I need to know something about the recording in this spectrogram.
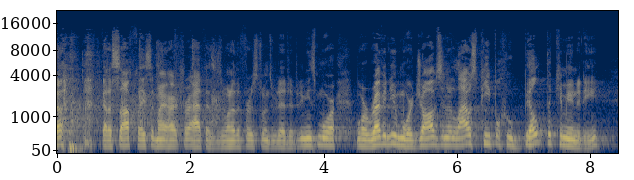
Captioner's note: applause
